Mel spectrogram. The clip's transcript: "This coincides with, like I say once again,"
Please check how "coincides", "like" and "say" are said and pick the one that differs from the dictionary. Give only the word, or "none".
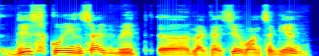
coincides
